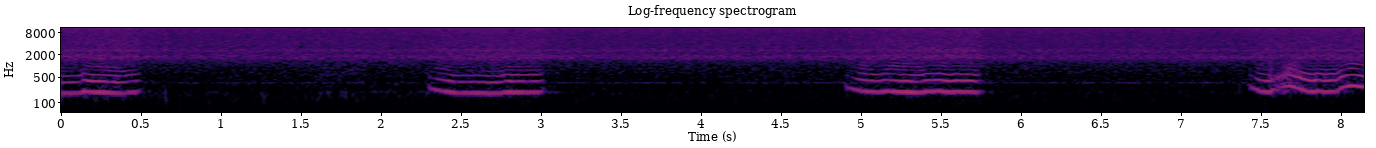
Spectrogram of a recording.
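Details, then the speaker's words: Sleeping cat under a white blanket, snoring: soft, regular buzzing sounds about every two and a half seconds, roughly 24 a minute, over faint room hum; snoring. "Lulu is snoring, and I'm going to try and capture it."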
